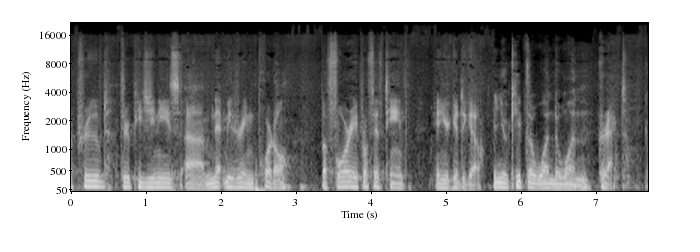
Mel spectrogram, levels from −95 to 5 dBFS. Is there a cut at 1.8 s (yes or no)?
no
